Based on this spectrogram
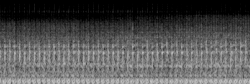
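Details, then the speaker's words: Small engine of a microcar (moped car), said to have 20,000 mileage and stood about 5 years; chugs with a hard uneven pulse around fourteen beats a second; sound disliked. Rough running. "Bet tā skaņa vispār nepatīk."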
